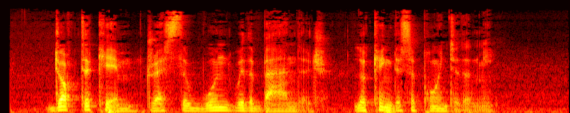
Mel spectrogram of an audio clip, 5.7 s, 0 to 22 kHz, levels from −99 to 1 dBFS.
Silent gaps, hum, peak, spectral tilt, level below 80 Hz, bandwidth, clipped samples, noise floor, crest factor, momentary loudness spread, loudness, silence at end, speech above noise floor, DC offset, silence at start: none; none; -2 dBFS; -4.5 dB/octave; -40 dBFS; 16 kHz; under 0.1%; -51 dBFS; 24 dB; 13 LU; -25 LUFS; 0.4 s; 26 dB; under 0.1%; 0.1 s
